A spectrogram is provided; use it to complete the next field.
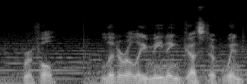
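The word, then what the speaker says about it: Rafale: aircraft number four the Das Al rle French pronunciation riffle literally meaning gust of wind comma 10 and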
